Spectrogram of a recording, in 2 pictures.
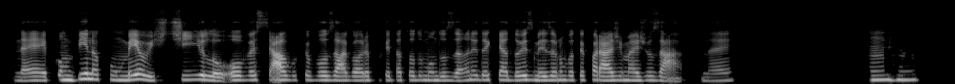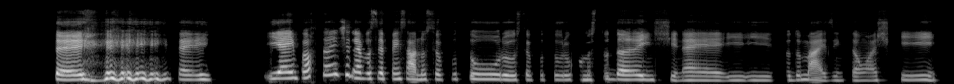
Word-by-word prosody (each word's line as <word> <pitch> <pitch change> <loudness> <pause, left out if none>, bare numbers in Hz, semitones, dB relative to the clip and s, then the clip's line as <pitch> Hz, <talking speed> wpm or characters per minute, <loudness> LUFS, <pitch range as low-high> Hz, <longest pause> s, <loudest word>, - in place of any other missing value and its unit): né, 180 +1 -4
combina 210 +5 -1
com 215 -3 -11
o - - -4
meu 215 +2 +1
estilo 195 0 -4
ou 200 0 -2
vai 205 +1 -6
ser 205 - -11
algo 205 -1 +1
que 205 - -17
eu 200 - -9
vou 200 0 -5
usar 195 -1 -3
agora 190 0 -5
porque 195 +1 -14
está 190 0 -10
todo 195 +1 -10
mundo 195 -1 -5
usando 185 +2 -7
e 215 - -6
daqui 210 0 -7
a - - -2
2 200 +1 -3
meses 190 0 -3
eu 195 - -3
não 205 - -5
vou 200 - -7
ter 200 - -9
coragem 195 -1 -2
mais 190 -1 -3
de 195 - -12
usar?", 180 -7 -6 0.2
né. 170 +3 -15 1.4
Uhum. 210 0 -4 0.9
Tem, 240 +3 +7
tem. 225 -1 0 0.5
E 280 +1 +5
é 280 - +10
importante, 435 +11 +2
né, 280 - +5
você 260 0 +1
pensar 255 0 0
no 230 +1 -3
seu 230 -1 -6
futuro, 235 -1 -1
o 205 - -3
seu 210 0 -11
futuro 215 0 -10
como 210 -1 -7
estudante, 210 -2 -1
né, 190 -1 -3
e 190 0 -9
e - - -20
tudo 200 +1 -10
mais 180 -5 -3
então 185 -1 -11
acho 190 +1 -11
que 205 -2 -6
205 Hz, 185 wpm, -23 LUFS, 190-225 Hz, 1.4 s, é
